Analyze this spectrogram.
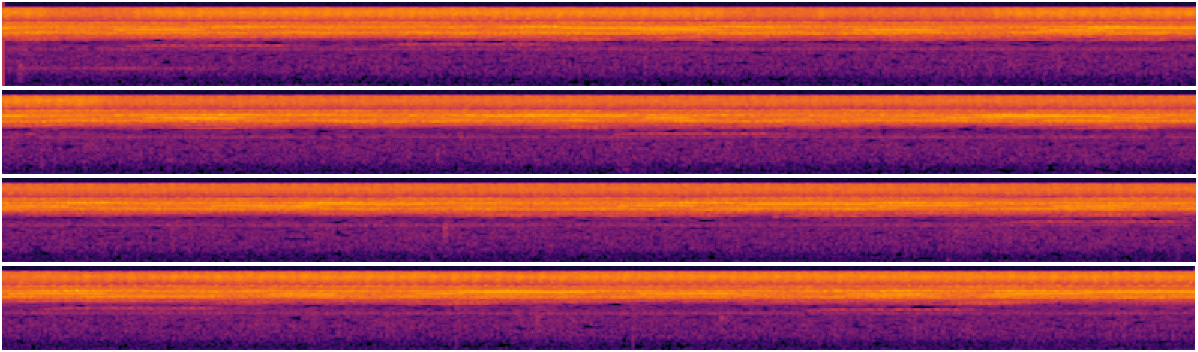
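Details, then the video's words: Midnight rainforest insects on Costa Rica's Osa Peninsula near Corcovado National Park, pulsing and buzzing in a continuous high shimmer, with short brief lower chirps recurring every few seconds beneath the dense chorus. "Costa Rica Rainforest - Midnight Insect Chorus"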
